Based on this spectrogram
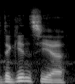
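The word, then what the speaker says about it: Dheginsea: Rashik, it did pronounce it for me, so I did know it was Daginsia.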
